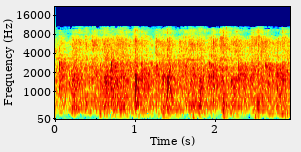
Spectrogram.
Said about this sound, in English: Now for the rest of us, and you included, because let's get them a clap. Welcome into the family.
